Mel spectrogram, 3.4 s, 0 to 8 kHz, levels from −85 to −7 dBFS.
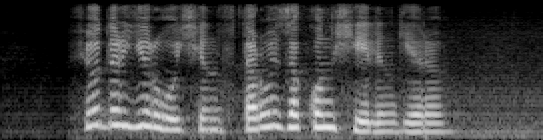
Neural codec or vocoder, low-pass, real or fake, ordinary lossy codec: vocoder, 24 kHz, 100 mel bands, Vocos; 7.2 kHz; fake; AAC, 48 kbps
